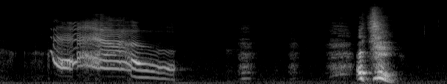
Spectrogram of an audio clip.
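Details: Infant during tummy time, with cough, sneeze and laugh around it: a drawn-out vocal sound, a few soft breaths, then a sharp small sneeze; ordinary infant sneeze.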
